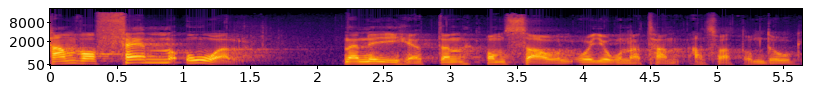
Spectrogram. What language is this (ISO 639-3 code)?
swe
